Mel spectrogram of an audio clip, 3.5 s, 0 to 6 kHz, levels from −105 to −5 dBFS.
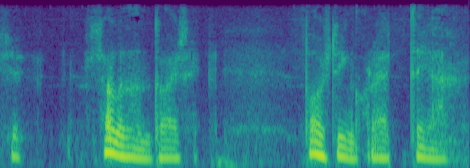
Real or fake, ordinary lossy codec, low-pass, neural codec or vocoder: fake; none; 5.4 kHz; codec, 24 kHz, 0.9 kbps, WavTokenizer, medium speech release version 1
